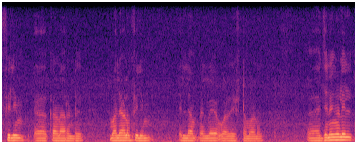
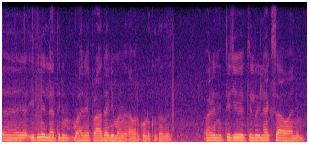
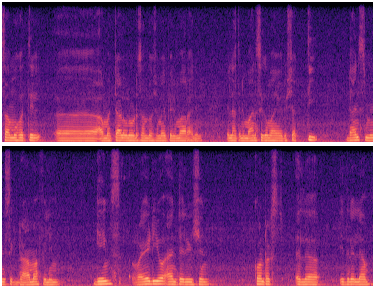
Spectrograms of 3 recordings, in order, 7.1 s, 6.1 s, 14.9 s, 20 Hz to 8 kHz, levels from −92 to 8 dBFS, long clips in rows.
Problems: none marked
